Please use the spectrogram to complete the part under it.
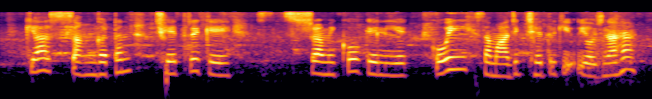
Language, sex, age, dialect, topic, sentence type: Hindi, female, 18-24, Marwari Dhudhari, banking, question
